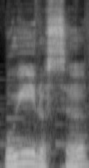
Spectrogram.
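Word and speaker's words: ウイルス: 이따이 노도하면 아픈 목 그다음에이 밑에 부분 이거는 뭐죠? 우이루스라고 읽어요. 우이루스.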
